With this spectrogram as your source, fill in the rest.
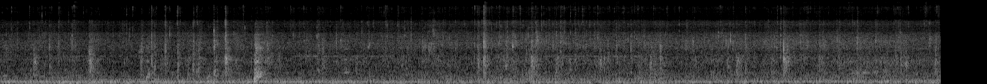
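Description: Steady rain falling outdoors during an ongoing downpour, a dense continuous hiss of drops with occasional sharper nearby splats, even and moderately loud throughout before cutting off abruptly.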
